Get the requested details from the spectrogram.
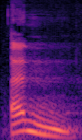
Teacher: Nun tu dibaca dengan izhar, dimatikan dengan betul dengan menekan pada makhrajnya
